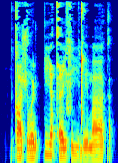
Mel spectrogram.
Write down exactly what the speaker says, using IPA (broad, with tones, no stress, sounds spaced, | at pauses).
tˤ e˨˦ ʃ ɤː˨˦ ɳ kː iː˦ qʼ iː˦ s iː˨ d w e˨ m aː˦ k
